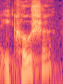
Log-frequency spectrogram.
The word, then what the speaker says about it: Ekeocha: Uju Ekeocha. Am I pronouncing your name right? Ekeocha? Absolutely fine.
